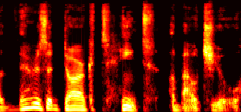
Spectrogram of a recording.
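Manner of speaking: hushed stage whisper. Voicing a host who leans in to a guest: whispering in character. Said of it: "he leans in and whispers".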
